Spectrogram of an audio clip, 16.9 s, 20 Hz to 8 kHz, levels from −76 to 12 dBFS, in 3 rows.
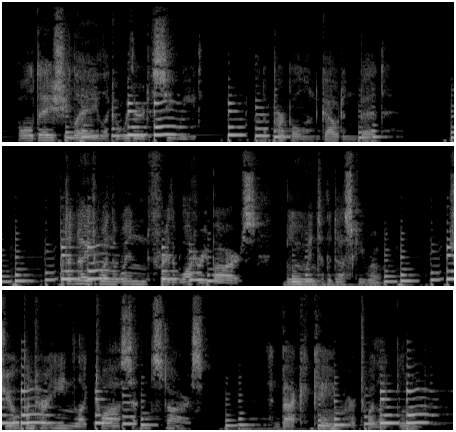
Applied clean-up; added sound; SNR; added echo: classical method spectral subtraction.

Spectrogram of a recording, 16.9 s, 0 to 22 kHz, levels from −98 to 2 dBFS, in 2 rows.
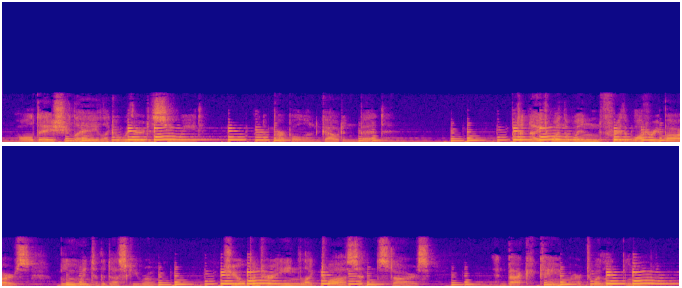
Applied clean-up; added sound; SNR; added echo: none; Electric guitar; -3 dB; none.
